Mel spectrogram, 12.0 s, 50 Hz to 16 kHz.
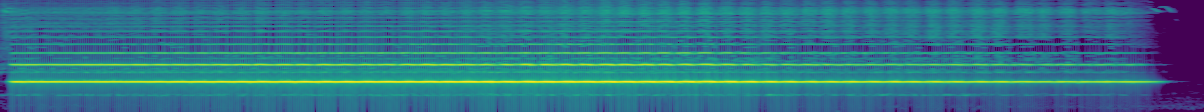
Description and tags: One-shot from Versilian Studios Chamber Orchestra 2: Community Edition sampling project.
Instrument family: Woodwinds
Instrument: Flute
Articulation: expressive sustain
Note: C6
Midi note: 84
Midi velocity (center): 31
Microphone: 2x Rode NT1-A spaced pair
Performer: Linda Dallimore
